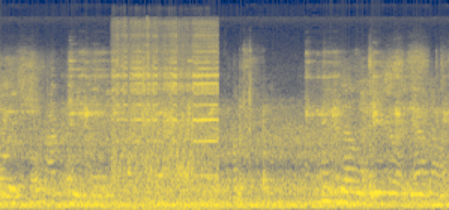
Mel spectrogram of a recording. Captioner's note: credit card reader sound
